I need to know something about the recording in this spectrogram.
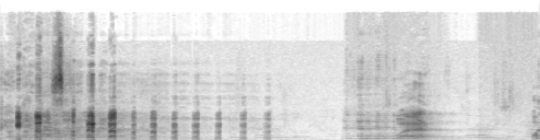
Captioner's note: audience laughing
